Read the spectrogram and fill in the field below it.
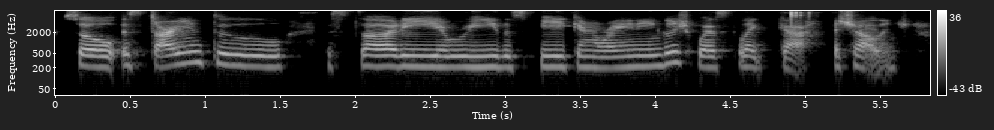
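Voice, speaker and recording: Spanish-accented woman, flat earnest delivery. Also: medium pitch, measured pace. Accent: Mexican Spanish. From northern Mexico. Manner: earnest, reflective, some hesitant restarts. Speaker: panelist. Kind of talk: webinar panel discussion.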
